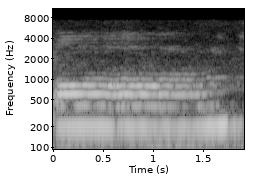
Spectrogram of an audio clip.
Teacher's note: जिन शब्दों को हम इतना लंबा खींच के चलते हैं वे आते हैं प्लुत स्वर के अंदर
